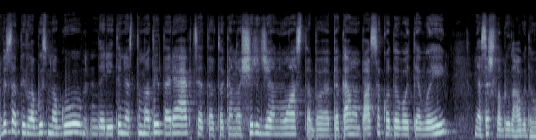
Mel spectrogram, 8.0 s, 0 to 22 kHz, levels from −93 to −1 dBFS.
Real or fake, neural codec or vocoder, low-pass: real; none; 14.4 kHz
